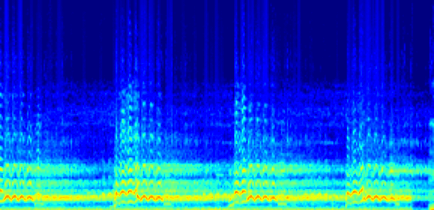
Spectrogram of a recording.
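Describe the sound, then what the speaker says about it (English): A loon calls out in wavering, rising tremolo phrases, three or four long yodel-like cries repeating every second or two, clear and fairly close over a steady low background rumble. "This is a loon."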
